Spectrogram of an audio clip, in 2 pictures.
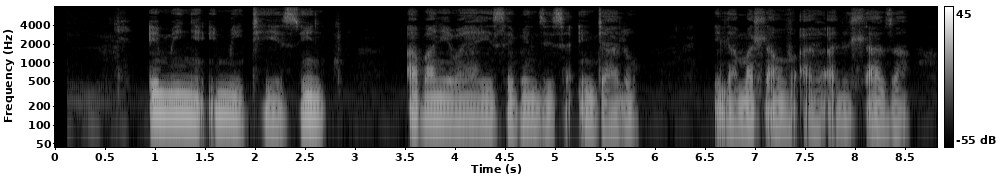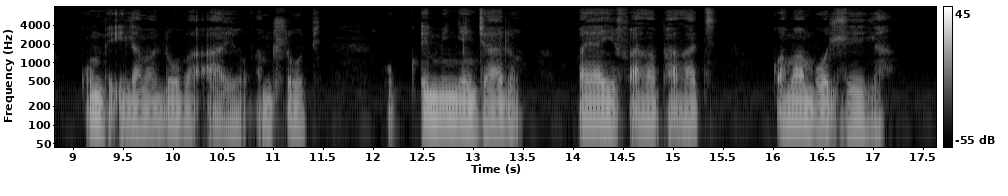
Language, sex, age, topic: North Ndebele, female, 25-35, health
